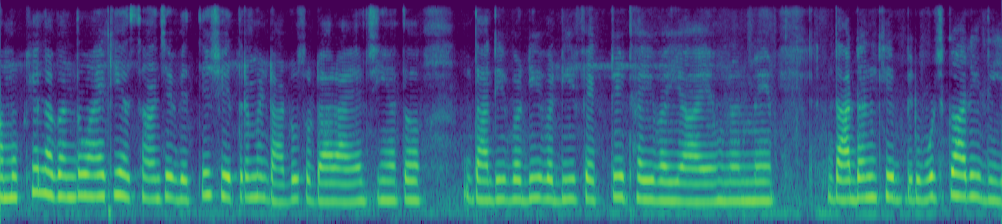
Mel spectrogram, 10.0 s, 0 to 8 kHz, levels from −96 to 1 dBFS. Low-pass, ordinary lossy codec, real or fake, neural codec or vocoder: 7.2 kHz; none; fake; codec, 16 kHz, 16 kbps, FreqCodec, smaller model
